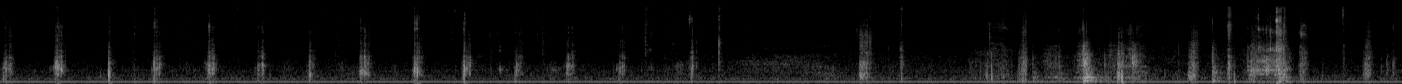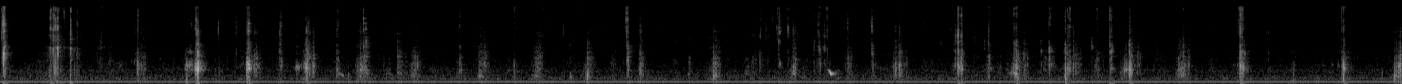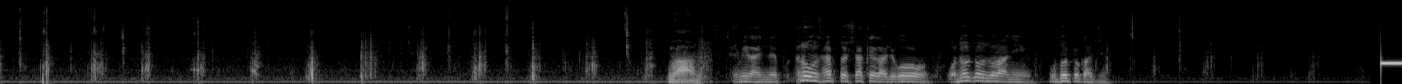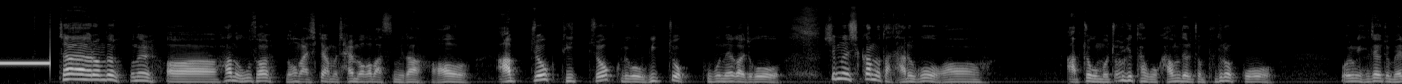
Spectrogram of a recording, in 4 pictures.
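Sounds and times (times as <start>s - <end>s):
chewing and crunching cartilage: 0.0s - 7.4s, 8.5s - 9.1s, 11.7s - 35.3s, 36.7s - 41.8s
low hum: 0.2s - 32.8s.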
